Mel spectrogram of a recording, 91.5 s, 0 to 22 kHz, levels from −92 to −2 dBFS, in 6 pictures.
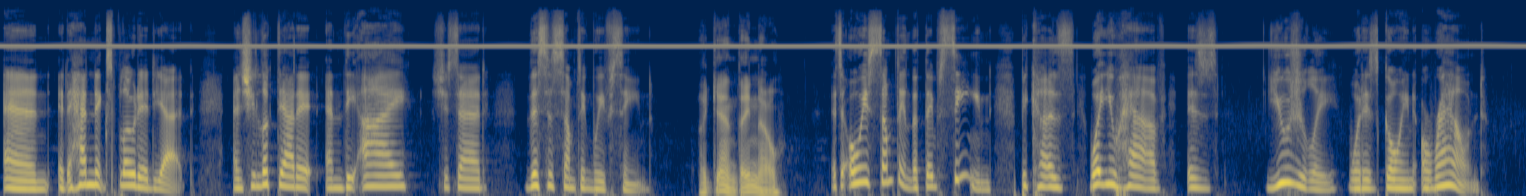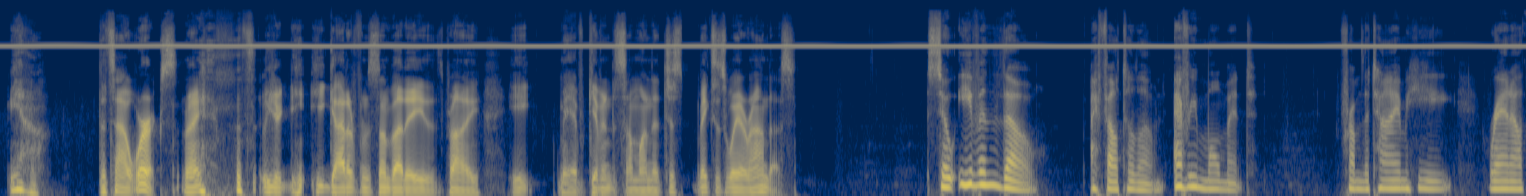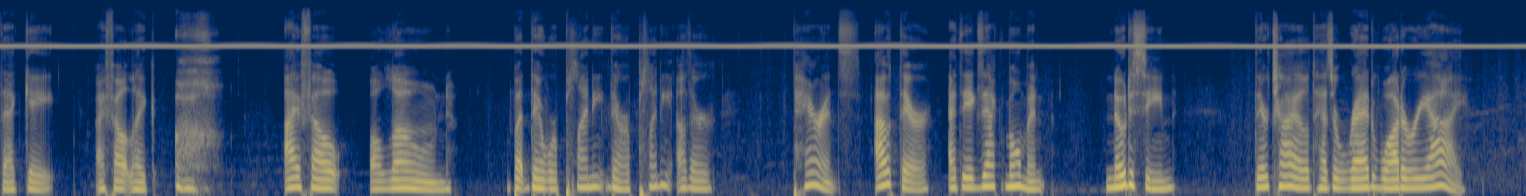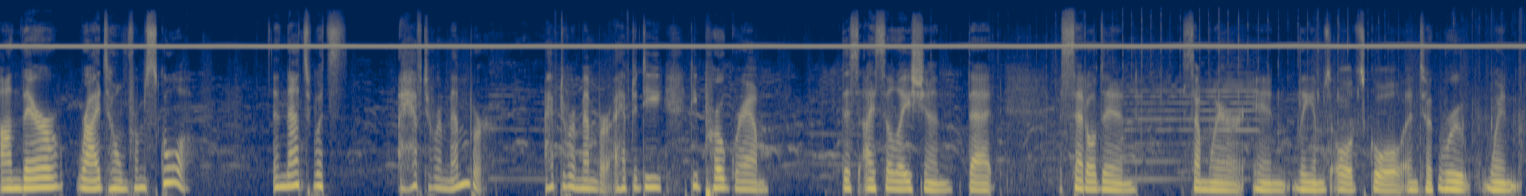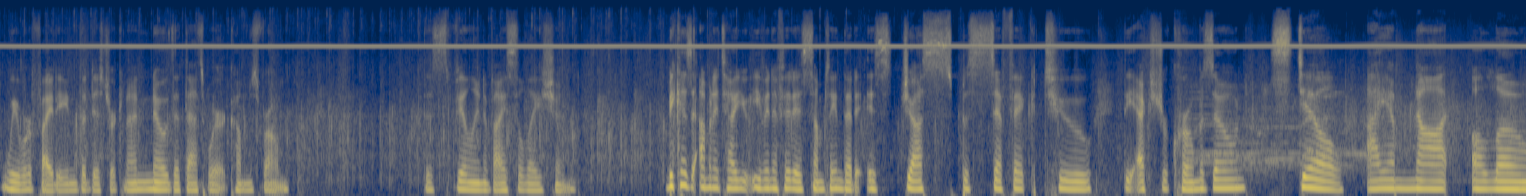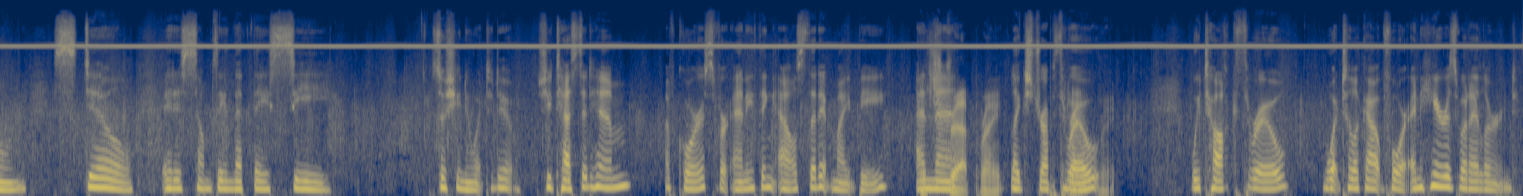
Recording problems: high-pitched whine; loud; throughout; 8.5 kHz, 6 dB below the speech
crowd noise; faint; throughout; 25 dB below the speech

